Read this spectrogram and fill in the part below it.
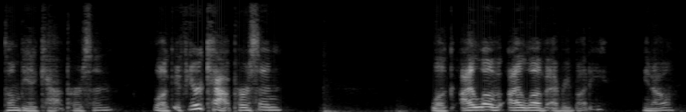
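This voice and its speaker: A man in his thirties hosts a casual livestream, greeting viewers and reading their comments aloud. He jokes at his own expense and laughs often. His voice is slightly raised in pitch and a little husky. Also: moderate pace, fairly bright tone, no room sound. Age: 30s. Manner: joking, self-mocking, laughs often. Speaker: livestream host.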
